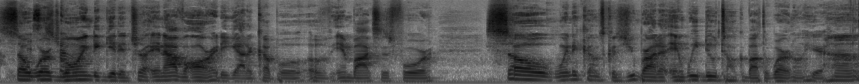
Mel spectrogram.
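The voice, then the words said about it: Hoarse voice. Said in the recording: “you sound hoarse right now”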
